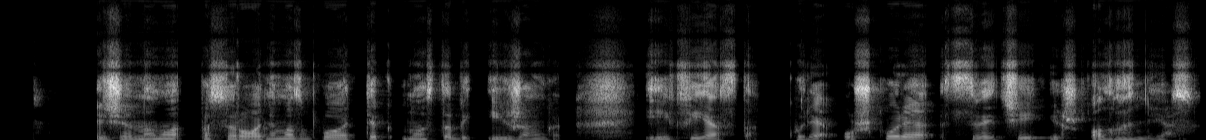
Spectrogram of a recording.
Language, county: Lithuanian, Utena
